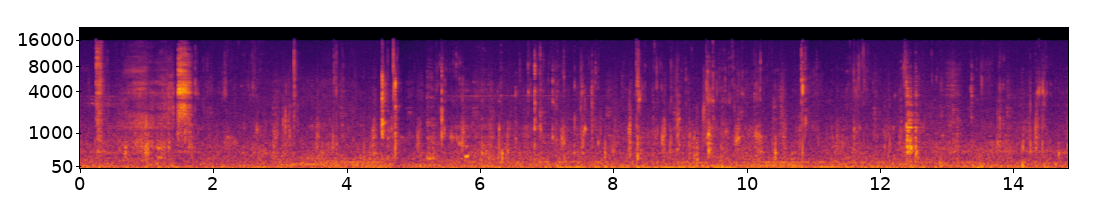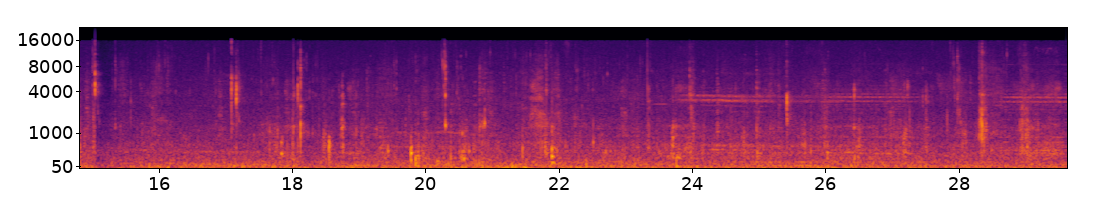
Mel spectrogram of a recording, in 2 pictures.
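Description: Close-miked eating: chewing and biting with wet mouth clicks and smacks, the loudest about a second and a half in, as rice, fried fish and chicken are eaten by hand.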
